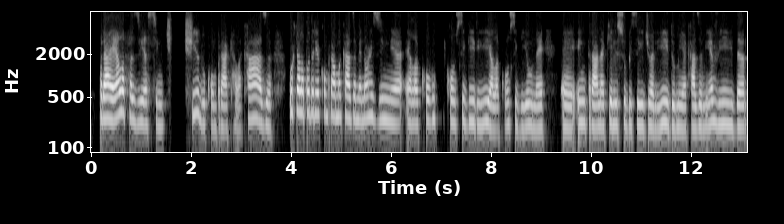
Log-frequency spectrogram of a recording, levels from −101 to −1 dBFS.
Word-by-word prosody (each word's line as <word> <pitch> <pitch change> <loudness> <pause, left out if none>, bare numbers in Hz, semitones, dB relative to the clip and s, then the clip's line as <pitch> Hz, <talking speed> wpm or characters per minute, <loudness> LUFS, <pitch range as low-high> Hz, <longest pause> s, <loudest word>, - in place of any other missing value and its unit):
pra 250 -1 +9
ela 285 +6 +8
fazia 225 -6 -1
sentido 210 +5 -8
comprar 195 -1 -3
aquela 185 0 -9
casa, 225 -5 0 0.3
porque 315 +1 0
ela 305 -1 +9
poderia 300 -1 +1
comprar 285 -2 -1
uma 265 0 -1
casa 260 -1 +2
menorzinha, 235 -2 -2
ela 215 -1 0
con 235 +2 -4 0.2
conseguiria 220 -1 -3
ela 180 -1 -1
conseguiu, 205 -1 -5
né, 190 +1 -3 0.4
eh, 190 -2 -1
entrar 215 -3 +2
naquele 200 +1 -1
subsídio 205 -1 -3
ali 200 +4 -1
do 195 -1 -1
Minha 190 -1 -3
Casa 195 +1 -1
Minha 200 +4 -2
Vida. 205 -2 -1
215 Hz, 135 wpm, -24 LUFS, 200-240 Hz, 0.4 s, pra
